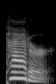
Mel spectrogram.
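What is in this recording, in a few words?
"patter", English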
